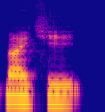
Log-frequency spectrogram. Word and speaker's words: Nike: Burberry'nin tepesinden işte Nike diye okunuyor Amerika'da. Türkiye'de Nike diye okuyoruz.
